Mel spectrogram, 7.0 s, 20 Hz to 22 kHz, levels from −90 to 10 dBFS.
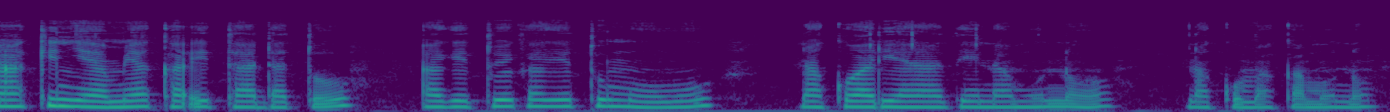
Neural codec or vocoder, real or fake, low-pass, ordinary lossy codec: none; real; none; none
